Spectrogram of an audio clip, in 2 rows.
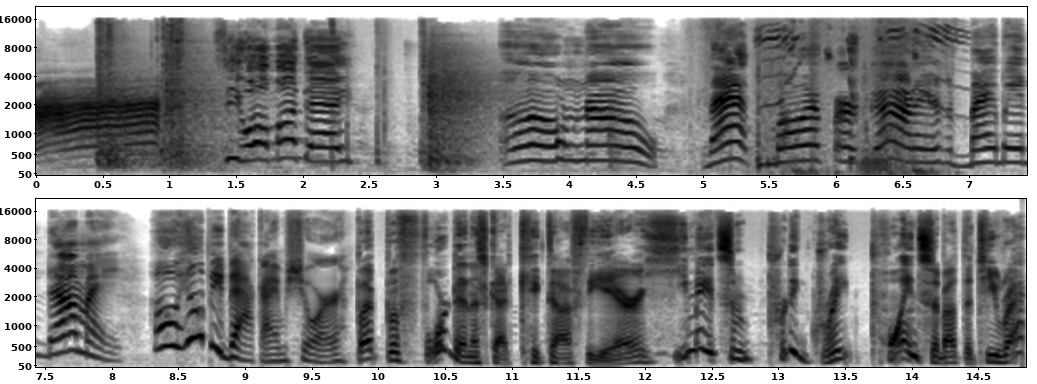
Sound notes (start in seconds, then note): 0.4 megaphone; 0.5 soundbite of crash; 2.9 soundbite of door slam; 8.0 soundbite of squeak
